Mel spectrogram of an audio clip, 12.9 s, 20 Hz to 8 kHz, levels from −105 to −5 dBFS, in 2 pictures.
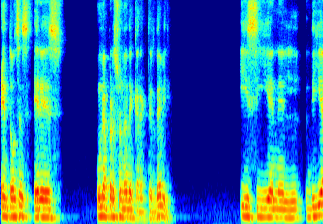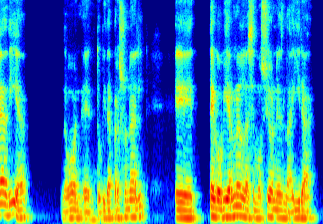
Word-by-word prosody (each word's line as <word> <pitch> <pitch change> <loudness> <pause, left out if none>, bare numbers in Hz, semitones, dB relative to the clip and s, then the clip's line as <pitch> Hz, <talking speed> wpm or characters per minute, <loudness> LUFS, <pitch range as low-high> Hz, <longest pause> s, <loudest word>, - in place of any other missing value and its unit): entonces 120 -1 +1
eres 115 -1 +2 0.6
una 125 0 +1
persona 115 -2 0
de 115 0 0
carácter 90 -2 -9
débil 125 -5 -3 1.4
y 130 -2 0
si 120 0 +1
en 115 0 0
el 110 0 -3
día 125 +6 +2
a 145 - 0
día, 115 -7 0 0.7
¿no?, 100 +3 -2
en 95 -4 -6
tu 80 - -6
vida 105 +2 -3
personal, 115 +3 -3 0.6
eh, 105 -2 +2 0.2
te 125 - +7
gobiernan 120 +3 +4
las 110 0 0
emociones, 105 +1 -1
la 90 -2 -4
ira, 105 -1 -2
115 Hz, 120 wpm, -25 LUFS, 105-120 Hz, 1.4 s, te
